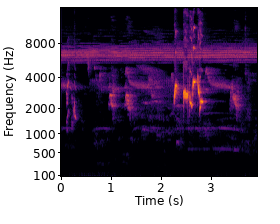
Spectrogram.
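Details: Red-whiskered bulbul giving Burmese-style 3-4-5-6 song for training young birds: scattered soft warbles, then a loud, tight cluster of bright notes, over a steady high electronic whine throughout.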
